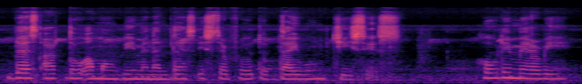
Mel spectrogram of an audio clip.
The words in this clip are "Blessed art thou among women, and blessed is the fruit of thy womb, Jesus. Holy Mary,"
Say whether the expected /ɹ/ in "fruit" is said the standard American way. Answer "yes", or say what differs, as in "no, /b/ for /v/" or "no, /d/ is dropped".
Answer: yes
